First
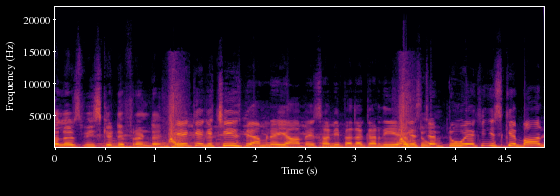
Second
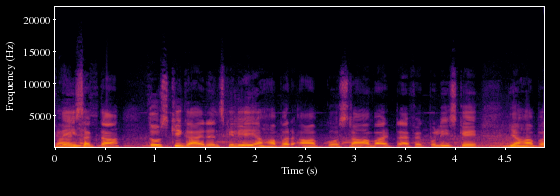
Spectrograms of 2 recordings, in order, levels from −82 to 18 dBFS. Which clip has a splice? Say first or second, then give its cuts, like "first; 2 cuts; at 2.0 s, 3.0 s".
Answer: first; 2 cuts; at 1.1 s, 3.5 s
